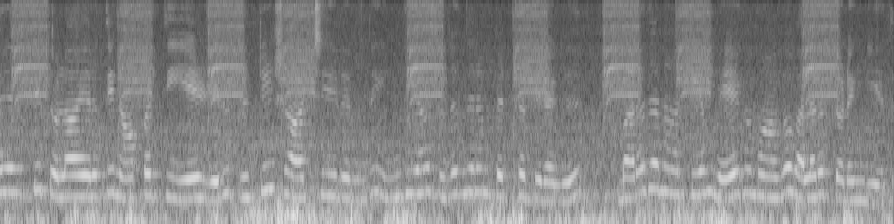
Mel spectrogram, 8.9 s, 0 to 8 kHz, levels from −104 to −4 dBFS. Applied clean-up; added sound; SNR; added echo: none; Camera; 14 dB; none.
